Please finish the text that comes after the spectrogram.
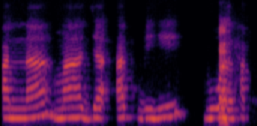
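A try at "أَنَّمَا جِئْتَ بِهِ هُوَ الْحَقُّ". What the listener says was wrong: ja'at mah nggak ada alifnya. Annama ji'ta bihi huwal haqqu.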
